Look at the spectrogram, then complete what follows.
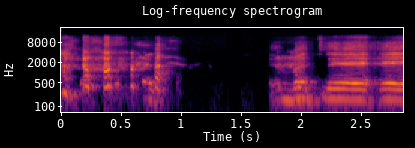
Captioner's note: laughing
